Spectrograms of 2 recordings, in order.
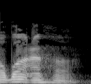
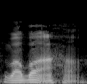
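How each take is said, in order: First: Emphatic, heavy ض in «وضعها»; ضاد با اطباق. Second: Thin, unvelarized ض in «وضعها»; ضاد بدون اطباق. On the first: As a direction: say «وضعها» with the tongue raised on ض. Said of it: "ضاد اونطور که باید تلفظ بشه". («وضعها» با ضاد مُطبَق) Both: Shown as a demonstration.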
